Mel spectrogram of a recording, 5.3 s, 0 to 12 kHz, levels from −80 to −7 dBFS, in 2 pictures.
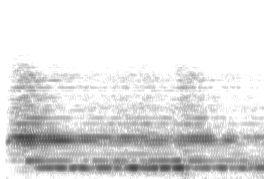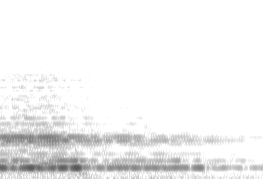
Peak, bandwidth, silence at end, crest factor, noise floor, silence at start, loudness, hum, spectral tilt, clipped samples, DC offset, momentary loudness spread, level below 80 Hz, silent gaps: -20 dBFS; 4.2 kHz; 0.2 s; 16 dB; -63 dBFS; 0.05 s; -37 LUFS; none; -9.5 dB/octave; under 0.1%; under 0.1%; 19 LU; -76 dBFS; none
